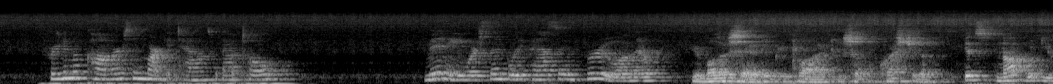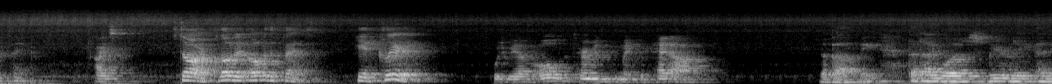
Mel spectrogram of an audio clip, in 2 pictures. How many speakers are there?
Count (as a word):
six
